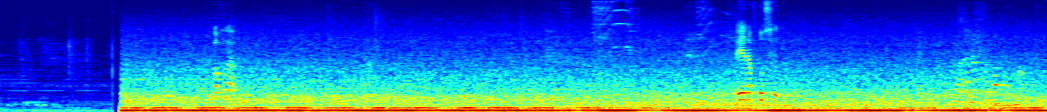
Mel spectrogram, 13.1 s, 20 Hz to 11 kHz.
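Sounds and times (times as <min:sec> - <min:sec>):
vehicle engine drone: 0:01.5 - 0:13.0
high squeak: 0:07.4 - 0:08.1.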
